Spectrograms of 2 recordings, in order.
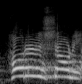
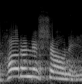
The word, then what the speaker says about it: Haudenosaunee: Oh, somebody gave me the pronunciation, phonetic pronunciation. But I don't have my glasses on. Well, say it out loud. Haudenosaunee. I practiced that over and over in my office. Thank you. Haudenosaunee.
